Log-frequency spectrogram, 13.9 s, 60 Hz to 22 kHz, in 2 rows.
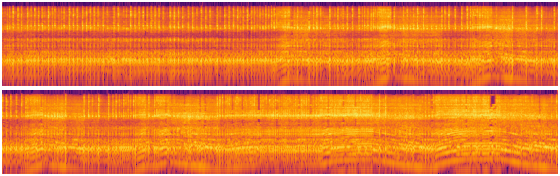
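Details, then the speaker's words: Restored 1977 Poulan Micro Super XXV Deluxe two-stroke chainsaw, ported and repainted: crisp idle with clean revs up and back down; normal running. "just thought I'd share how startled to show you what this thing sounds like sounds a lot meaner than it really is"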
